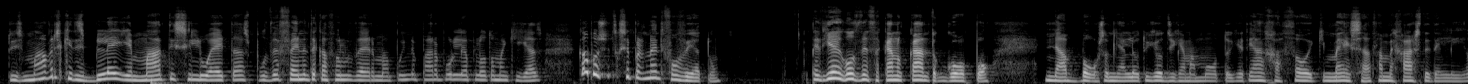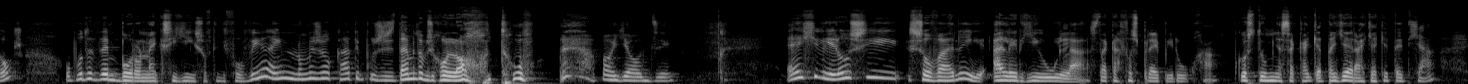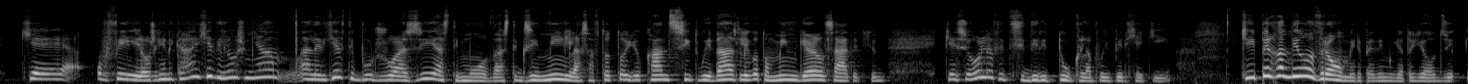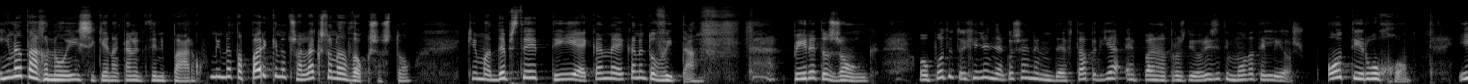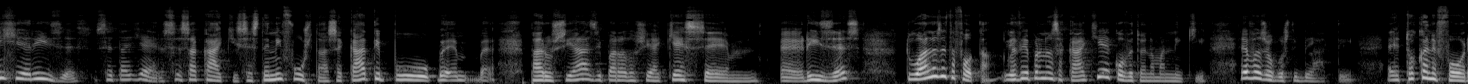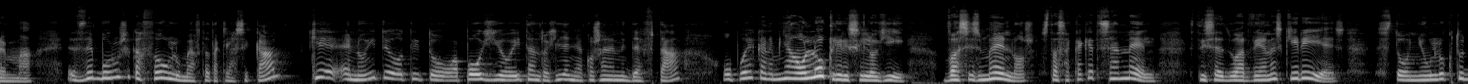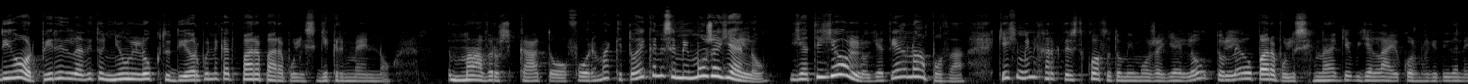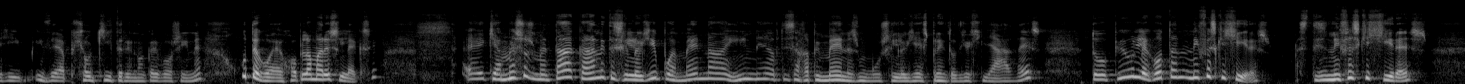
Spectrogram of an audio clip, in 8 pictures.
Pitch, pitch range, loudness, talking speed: 210 Hz, 175-260 Hz, -26 LUFS, 165 wpm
